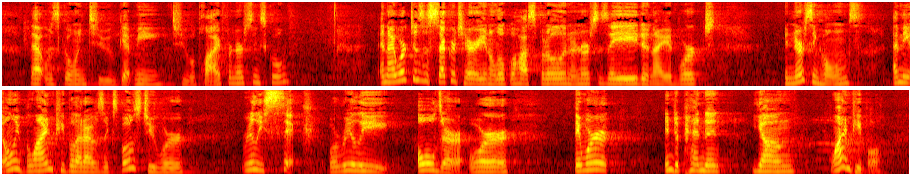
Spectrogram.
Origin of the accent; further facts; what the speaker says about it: Massachusetts, United States; I grew up in Massachusetts, north of Boston, and I went to a rehabilitation center outside of Boston for about 16 weeks.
